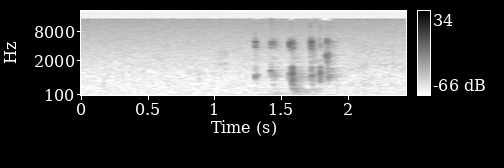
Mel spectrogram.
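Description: Faint computer keyboard keystrokes: a quick run of about half a dozen key taps starting a little over a second in, typing out a word.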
